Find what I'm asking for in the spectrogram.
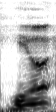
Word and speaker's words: hir: Hr, which is H-I-R. And Hrs. Which is H-I-R-S, which is actually, sorry, it's pronounced here and here's for the non-binary identifier.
